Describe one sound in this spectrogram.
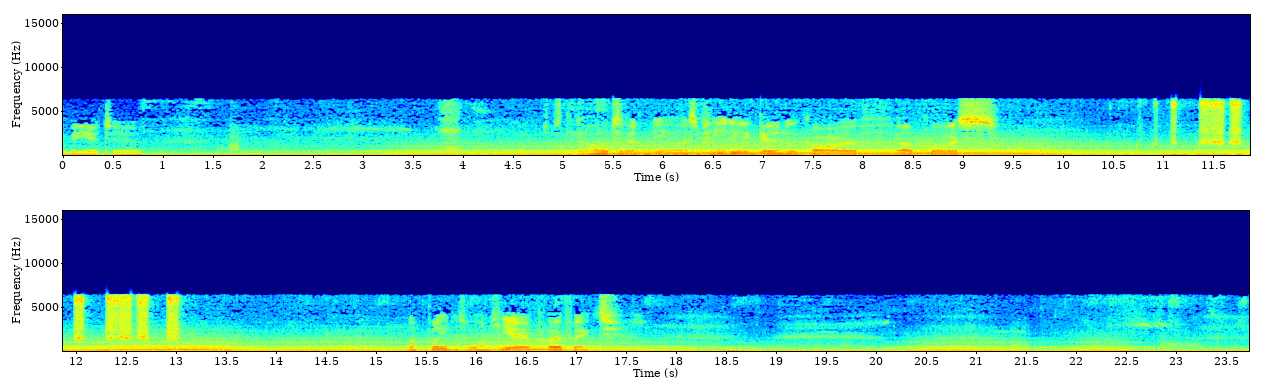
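A car engine hums and revs as a vehicle drives.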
